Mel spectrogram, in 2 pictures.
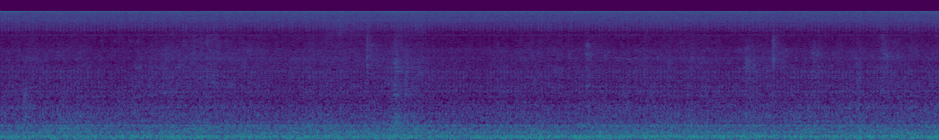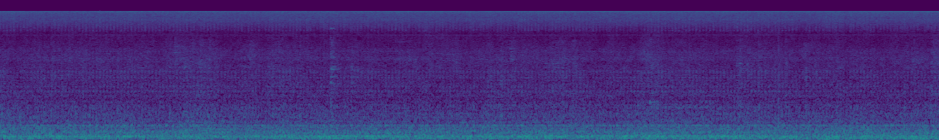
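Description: Steady low rumble of a freight train of tank cars rolling past, heard from inside a car's cabin.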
